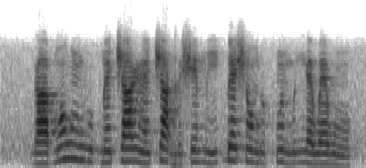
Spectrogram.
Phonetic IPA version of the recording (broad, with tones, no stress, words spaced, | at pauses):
ɡaː˨ bɔ̃˦wũ˧vu˨ ɡ͡bɛ̃˧t͡ʃaː˦ɣɛ̃˨˦t͡ʃa˦˨ ɡɨ˨ʃe˧miː˨˦ ɡ͡bɛ˦ʃɔ̃˧ɡə˨kʷɛ̃˦˨ mɨ˦ŋɛ˧wɛ˧wũ˨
